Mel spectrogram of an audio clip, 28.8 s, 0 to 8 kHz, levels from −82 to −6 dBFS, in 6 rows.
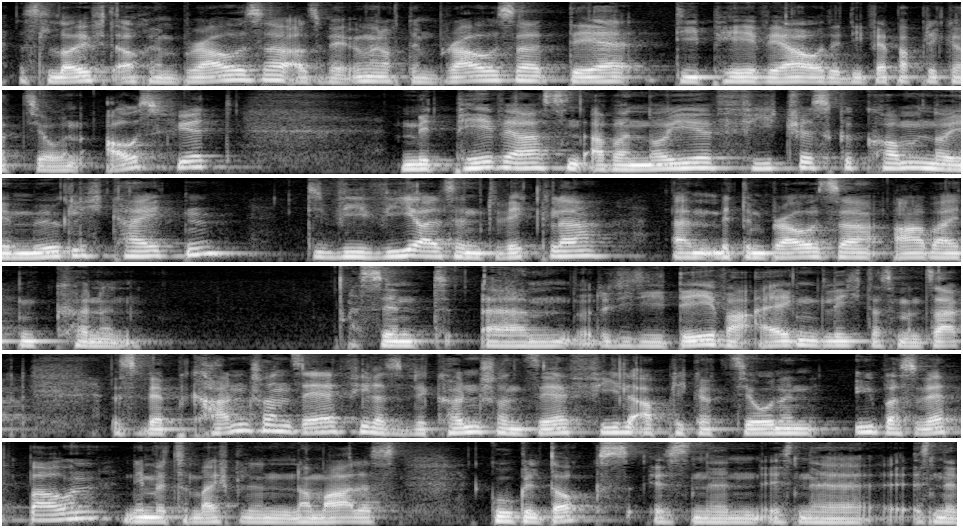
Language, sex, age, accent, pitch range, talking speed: German, male, 20-39, German, 105-130 Hz, 165 wpm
